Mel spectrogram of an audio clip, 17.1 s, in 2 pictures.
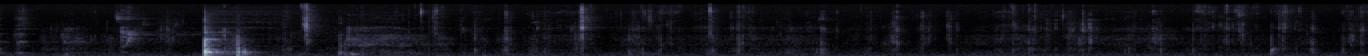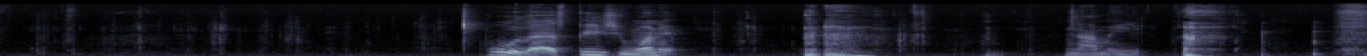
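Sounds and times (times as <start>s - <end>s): chewing food: 0.1s - 11.6s, 12.8s - 15.2s.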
